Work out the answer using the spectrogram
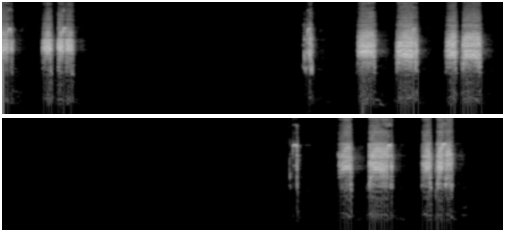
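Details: Black francolin calling: harsh, grating phrases of a short lead note followed by several loud rasping bursts, repeated about every four seconds against a silent background.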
